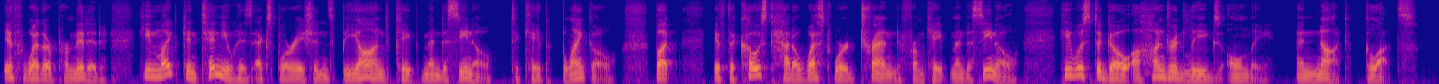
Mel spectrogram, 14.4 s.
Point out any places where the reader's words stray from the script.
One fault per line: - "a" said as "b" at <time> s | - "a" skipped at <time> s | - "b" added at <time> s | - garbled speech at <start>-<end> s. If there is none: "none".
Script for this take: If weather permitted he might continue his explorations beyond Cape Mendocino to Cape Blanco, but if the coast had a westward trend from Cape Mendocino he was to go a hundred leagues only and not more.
- "more" said as "gluts" at 13.6 s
